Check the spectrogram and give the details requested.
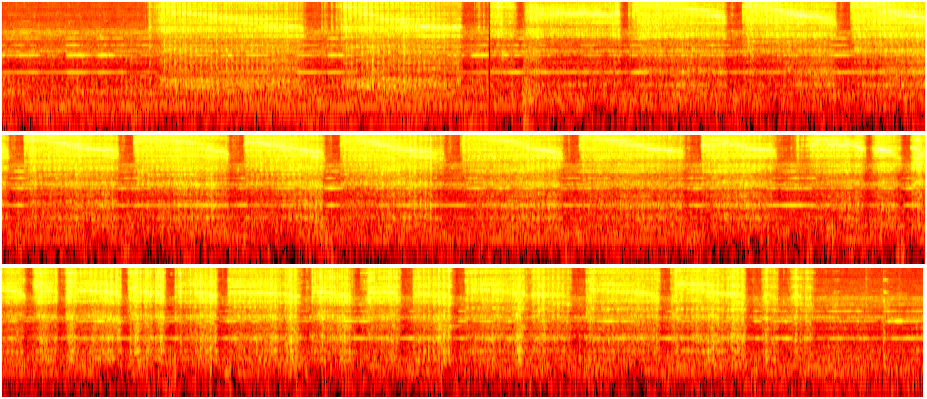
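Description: A steel turning gouge cuts into a large wooden blank spinning on a wood lathe, making a rough, rasping shear broken by many brief gaps as the tool is lifted and set again. A faint steady whine from the running lathe sits beneath it. The cutting starts about a second and a half in and stops shortly before the end.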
